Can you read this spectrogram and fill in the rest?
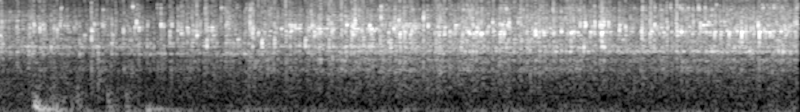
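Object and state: Cactus wood rainstick.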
